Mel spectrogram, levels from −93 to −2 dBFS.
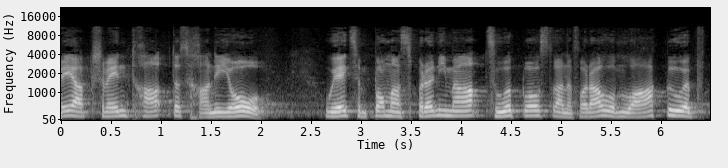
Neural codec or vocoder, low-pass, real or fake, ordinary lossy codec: codec, 24 kHz, 0.9 kbps, WavTokenizer, medium speech release version 1; 10.8 kHz; fake; MP3, 64 kbps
